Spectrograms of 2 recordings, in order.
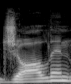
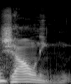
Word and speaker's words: joning: Are you saying jawlin? Like no, J-A-W? like joning. Joan. To like Joan. Yeah, joning. Joning, yeah, like Joan the lady?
